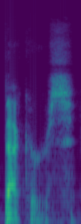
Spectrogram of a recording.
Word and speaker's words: Bueckers: Okay, it's spelled Bockers, but it's pronounced Beckers or it's it's it's spelled Buckers, like B U E C K E R S, but it's pronounced Beckers. Um, would that be a German name?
